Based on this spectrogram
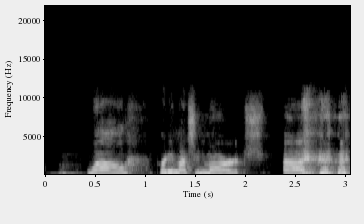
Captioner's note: laughs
